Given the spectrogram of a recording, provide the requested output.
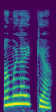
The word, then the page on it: ಅಮಳೋಕ್ಯ: amaḷōkya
